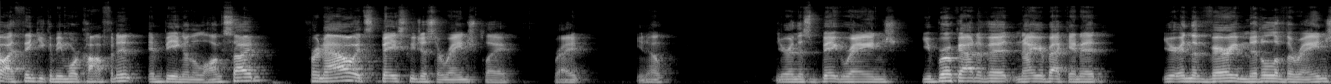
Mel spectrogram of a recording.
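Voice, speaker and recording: A man's voice: medium pitch, sharp tone, echoey room. A man hosting a live stream, talking through price charts in a loose, chatty way with lots of asides. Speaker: crypto live stream host.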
